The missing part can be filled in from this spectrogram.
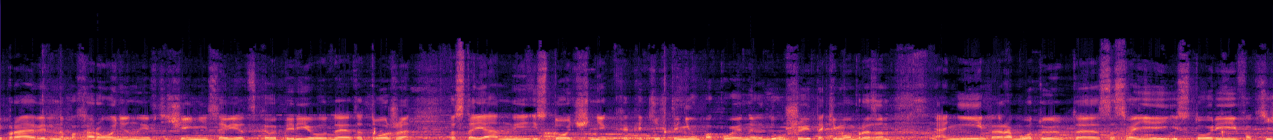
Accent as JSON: {"language": "Russian", "region": "Saint Petersburg", "country": "Russia", "said": "Ну, можно сказать, что мы из Петербурга."}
